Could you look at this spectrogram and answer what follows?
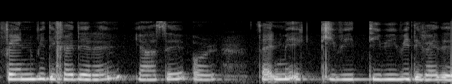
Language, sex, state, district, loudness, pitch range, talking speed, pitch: Hindi, female, Arunachal Pradesh, Longding, -16 LUFS, 220-240 Hz, 225 wpm, 230 Hz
